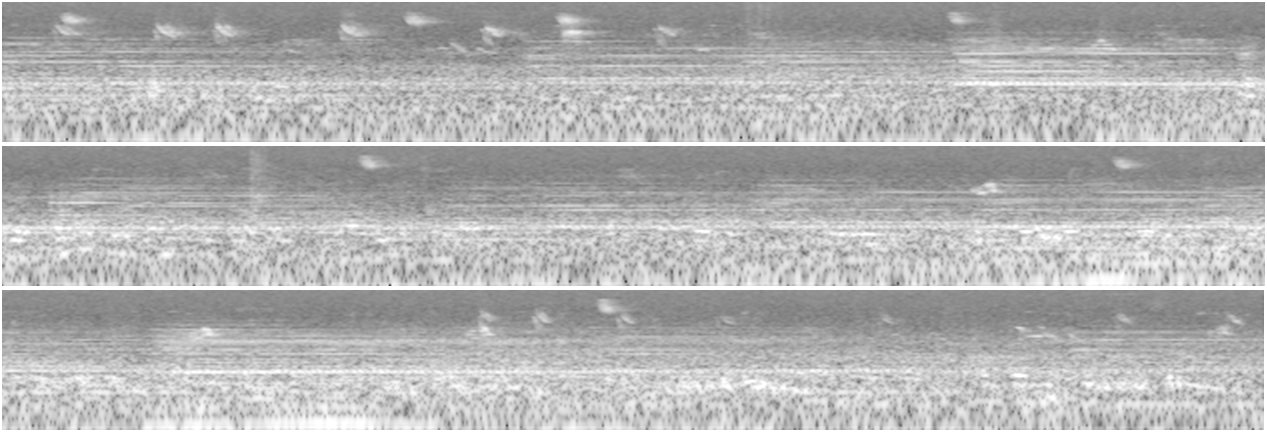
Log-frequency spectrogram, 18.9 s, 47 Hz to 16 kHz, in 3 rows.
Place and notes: Alsace Corré, Réunion - Le carillon de CILAOS avant le concert des Lycos (cest un sacré groupe!)
Comptage des hélicos entre 08h42 et 10h22 sur ce fichier son, soit 1h40 durée: 4 ULM + 1 autogire + 18 hélico tripale + 2 hélicos bipale, soit 23 survols d'aéronef. Parmi les hélicos tripales, 3 de type EC130B4 (similaire H130) et les autres sont des AS350 probablement "B3" Type "Écureuil": les nuisances aériennes se sont intensifié bouffant désormais la seconde partie de la matinée, bien au delà de 9h30 du matin. En janvier février 2020 ça semble un mauvais souvenir, mais c'est par ce qu'il pleut souvent ou que les chinois ont "le rhûme", on n'a pu que constater une dégradation qui a atteint le sommet en novembre 2019, même si les survols font moins de bruit (un peu de précautions tout de même), c'est l'invasion temporelle (ça n'en finit plus) le problème: on n'entend plus la nature, et le carillon est arrêté depuis 2014)...
Moins
La Réunion, France, 26 April 2014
